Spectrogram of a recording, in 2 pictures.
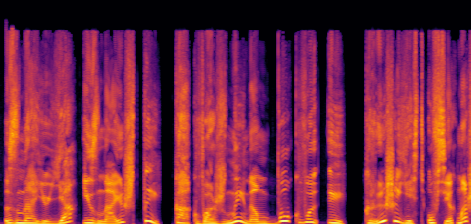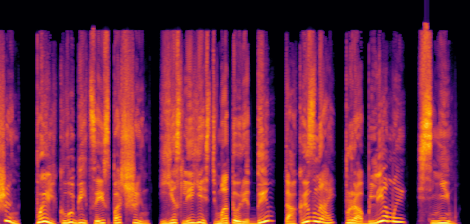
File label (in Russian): igrivo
